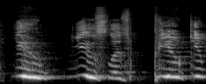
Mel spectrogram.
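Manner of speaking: piercing, shrill, full-volume screaming. Retelling how a huge cop came up screaming at him: imitating a cop screaming. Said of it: "start screaming at me".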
